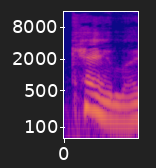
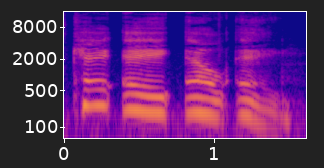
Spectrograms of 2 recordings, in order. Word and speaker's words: Kala: I wouldn't say Kayla. It's K-A-L-A. So I'm going to pronounce it Kala.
